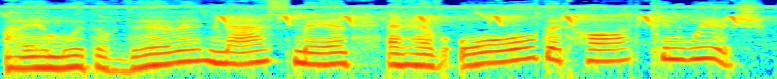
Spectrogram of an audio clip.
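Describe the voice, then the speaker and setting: A woman reading as a freed soldier writing a tender, measured letter home to his wife in a dramatic reading. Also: mid-range voice, lively intonation, background noise, natural voice. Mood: tender, earnest.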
